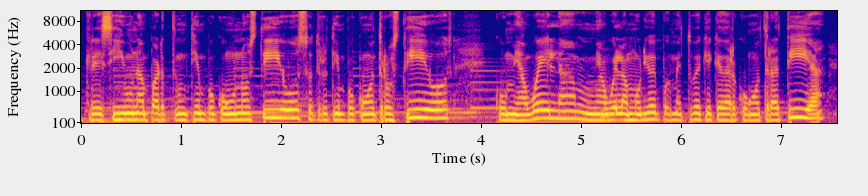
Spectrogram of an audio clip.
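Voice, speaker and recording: A young woman, a guest softly and hesitantly sharing a personal testimony in an interview. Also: fairly low pitch, brisk, faint music behind. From Honduras.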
